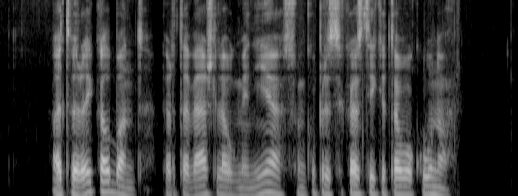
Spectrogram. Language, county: Lithuanian, Kaunas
